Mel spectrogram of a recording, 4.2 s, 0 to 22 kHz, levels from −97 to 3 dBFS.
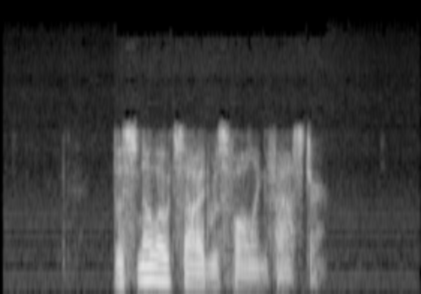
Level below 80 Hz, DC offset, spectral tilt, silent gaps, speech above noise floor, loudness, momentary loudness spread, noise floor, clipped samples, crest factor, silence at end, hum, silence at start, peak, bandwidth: -60 dBFS; under 0.1%; -8 dB/octave; none; 46 dB; -18 LUFS; 13 LU; -63 dBFS; under 0.1%; 18 dB; 1 s; none; 1.15 s; -2 dBFS; 4.9 kHz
